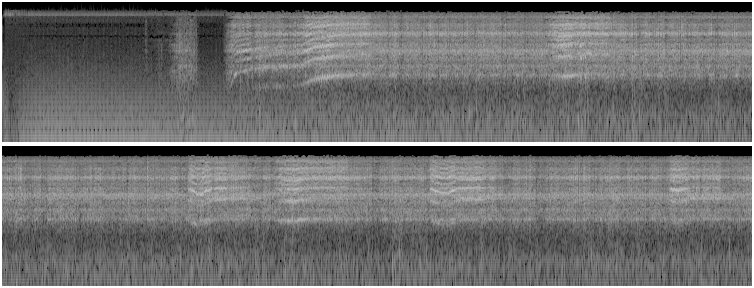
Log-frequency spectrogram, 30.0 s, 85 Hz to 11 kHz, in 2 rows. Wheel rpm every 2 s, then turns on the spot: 0, 10, 70, 190, 230, 230, 230, 230, 230, 230, 220, 230, 230, 230, 230.
none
